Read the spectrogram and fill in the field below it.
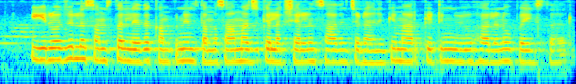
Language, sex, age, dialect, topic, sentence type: Telugu, female, 25-30, Central/Coastal, banking, statement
